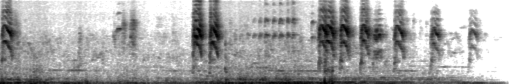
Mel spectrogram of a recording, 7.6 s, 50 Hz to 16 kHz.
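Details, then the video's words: Rose-ringed parakeets at a large ringneck breeding farm, harsh screeching squawks in short clusters over a steady low hum. "Ringneck Parrot Purchase From 400 Pairs Ringneck Farm"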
